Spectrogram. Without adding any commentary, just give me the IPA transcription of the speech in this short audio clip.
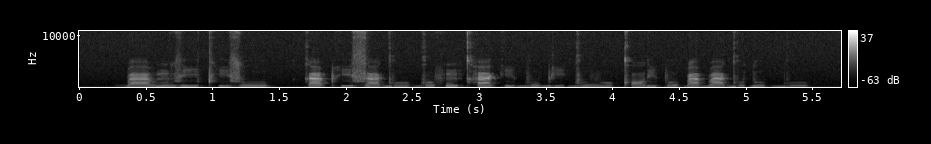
ɡ͡baː˨βũ˨ziː˨ tʰi˨zu˦ | ka˦pʰi˦ za˨ɡuː˨ ɡo˨fũ˨ kʰa˦ ki˨buː˦biː˨ ɡu˦βuː˨ kʼɔ˨ɾi˨ po˨ɓa˦ba˦˨ ɡu˨ɗu˦˨ɡ͡bu˨

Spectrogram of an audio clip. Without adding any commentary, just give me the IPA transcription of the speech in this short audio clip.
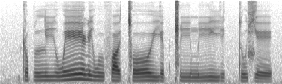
ʈoplːiːweːɳi wufɒə̯ǀoːjep ǁiːmiːji tːuɕeː

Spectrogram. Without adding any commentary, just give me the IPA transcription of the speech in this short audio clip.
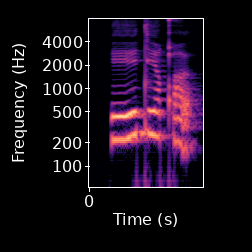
eːdeːqʼɐ

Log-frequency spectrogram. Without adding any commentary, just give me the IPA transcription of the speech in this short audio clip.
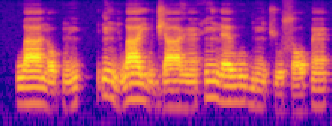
waː˧nɔ˨kʷĩ˨˦ | ɗĩ˦ŋi˨waː˦ju˨ d͡ʒaː˨ɣɛ̃˨hĩ˦ nɛ˦vu˦ bĩ˦˨t͡ʃu˨sɔ˨˦ pɛ̃˦

